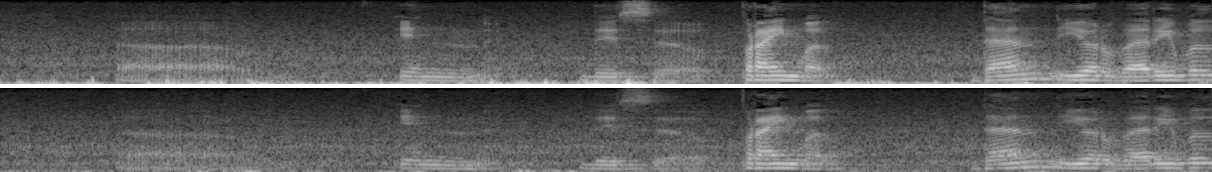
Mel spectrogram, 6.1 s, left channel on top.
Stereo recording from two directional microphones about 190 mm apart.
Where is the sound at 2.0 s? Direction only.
60° left (ahead or behind).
